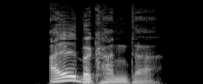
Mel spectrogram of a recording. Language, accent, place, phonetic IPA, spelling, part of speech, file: German, Germany, Berlin, [ˈalbəˌkantɐ], allbekannter, adjective, De-allbekannter.ogg
- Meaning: inflection of allbekannt: 1. strong/mixed nominative masculine singular 2. strong genitive/dative feminine singular 3. strong genitive plural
